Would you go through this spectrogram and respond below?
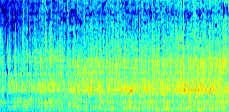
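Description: Water gushes forcefully from a freshly opened tap in a continuous, rushing flow that stays steady and fairly close.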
